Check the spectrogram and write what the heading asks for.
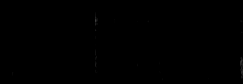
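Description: Faint computer keyboard typing: a short run of keystrokes about a second in.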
